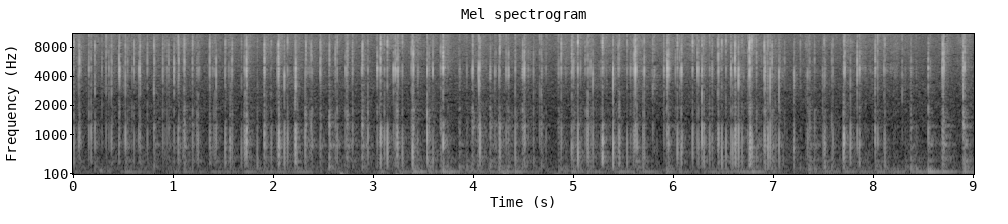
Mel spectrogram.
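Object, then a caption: Cardboard makeup palette. A closed dark cardboard eyeshadow palette lying flat on a white table is fast-tapped with the long nails of both hands. This produces a dense, rapid stream of crisp, dry clicks with very short decay and a steady low hum underneath.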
